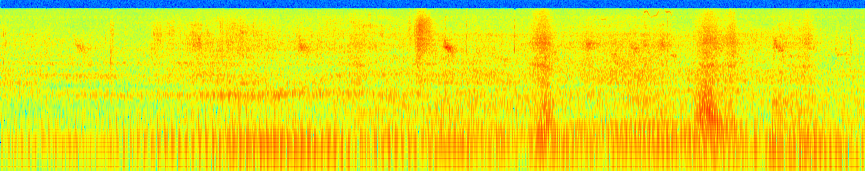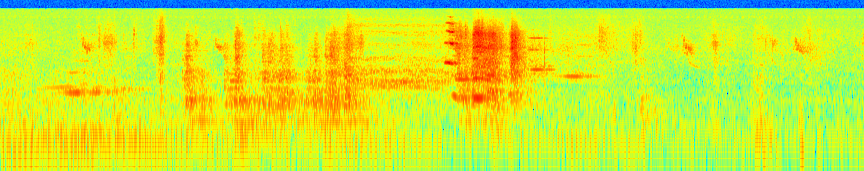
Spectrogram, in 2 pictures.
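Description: Motorcycle engine running at idle, a steady low hum that fades after the first half. Scattered knocks and scrapes follow, the loudest about ten seconds in, as the metal gate is pushed open by hand.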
